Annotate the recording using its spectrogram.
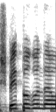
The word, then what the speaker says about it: Spätburgunder: Qual que é a diferença do PN e do Spabangander? Como é que fala isso? É isso? Falei certo? – É o Spätburgunder ou o Pinot Noir?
